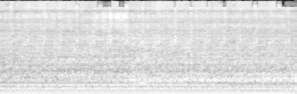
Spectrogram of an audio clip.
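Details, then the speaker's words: Six-cylinder engine after reassembly with spark plug wires reseated (one wire suspected loose, running on five cylinders before): smooth, steady low idle with even beat, a little smoke; now firing on all six. "oh that sounds infinitely better than it did this morning it's quiet running up a little smoke it's okay we're not gonna die but uh that is running on all six"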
